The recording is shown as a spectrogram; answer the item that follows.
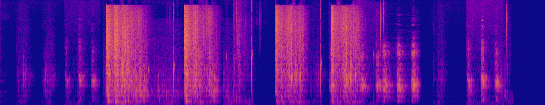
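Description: Minecraft chickens cluck in short pecking bursts, with several louder broadband thumps and scrapes in between, all close and clear with no talking.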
